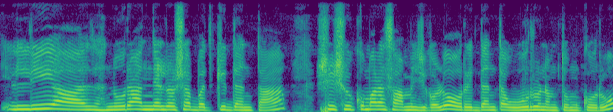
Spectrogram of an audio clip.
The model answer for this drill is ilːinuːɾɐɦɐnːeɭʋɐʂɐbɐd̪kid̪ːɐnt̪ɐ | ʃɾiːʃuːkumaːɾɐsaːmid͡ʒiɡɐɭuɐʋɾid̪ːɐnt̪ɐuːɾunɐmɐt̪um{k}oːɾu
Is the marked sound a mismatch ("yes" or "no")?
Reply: no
